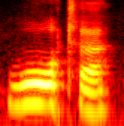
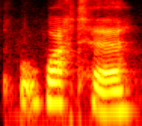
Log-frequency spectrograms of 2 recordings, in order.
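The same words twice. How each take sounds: First: "water" with a rounded "waw" first vowel; "water" starting on a long "aw" sound; corrected pronunciation. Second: "water" with a short open first vowel, like "watta"; slow "water" with a flat "wat" start; rejected pronunciation. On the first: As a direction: say "water" as "wawter". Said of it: "not water, water". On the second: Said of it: "not water". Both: Shown as a demonstration.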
